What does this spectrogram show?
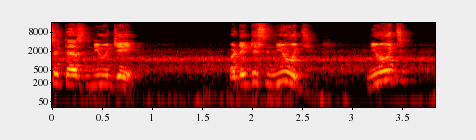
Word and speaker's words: Newj: It is N-E-W-J, Newj. You often pronounce it as Newj, but it is Newj. Newj, the way we talk in say UP or Bihar, we refer to news as Newj.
